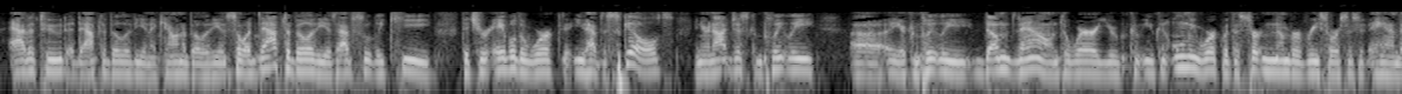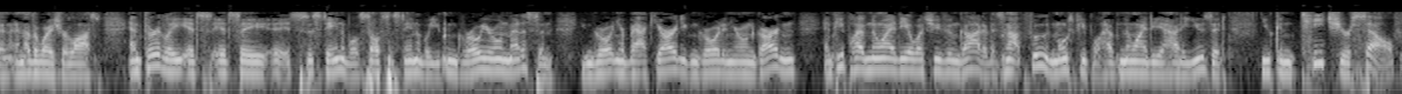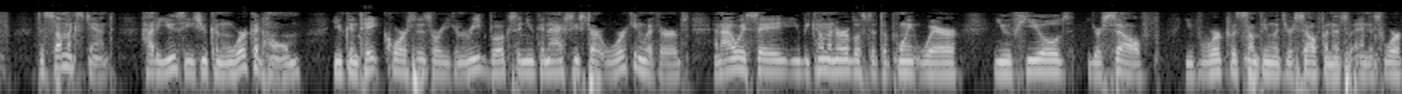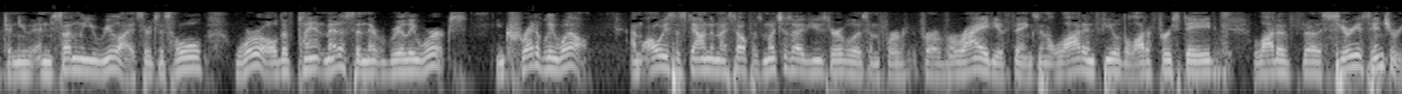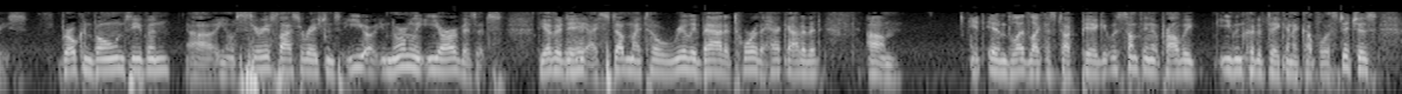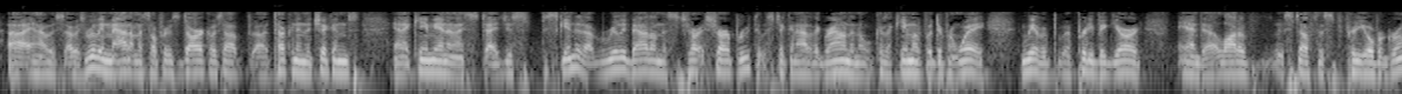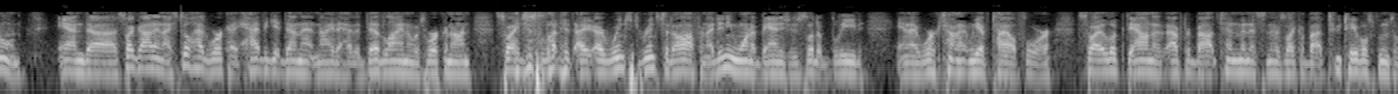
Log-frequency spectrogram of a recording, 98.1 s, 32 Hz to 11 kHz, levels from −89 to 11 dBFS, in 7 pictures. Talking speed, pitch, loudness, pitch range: 245 wpm, 125 Hz, -18 LUFS, 115-135 Hz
